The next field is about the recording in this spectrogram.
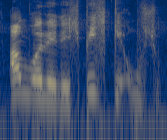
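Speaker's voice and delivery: high, quick put-on Scots; squeaky Scottish boast; hammed-up high Scottish accent. Scottish character introduces self.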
